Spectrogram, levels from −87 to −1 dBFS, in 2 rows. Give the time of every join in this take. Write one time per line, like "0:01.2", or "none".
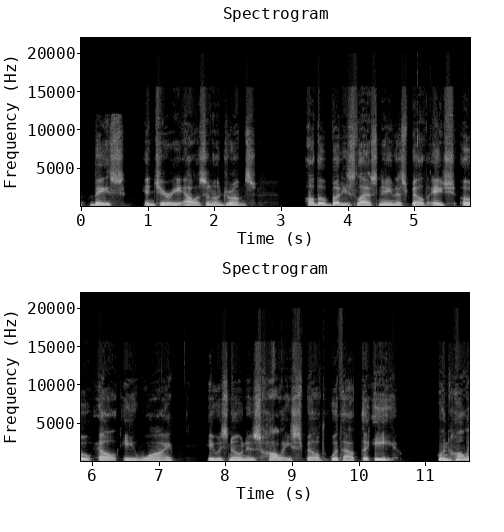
0:06.0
